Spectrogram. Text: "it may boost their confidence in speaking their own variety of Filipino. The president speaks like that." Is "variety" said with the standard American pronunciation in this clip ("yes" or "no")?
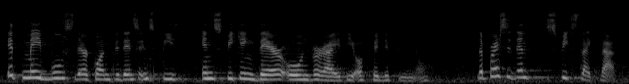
yes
